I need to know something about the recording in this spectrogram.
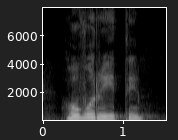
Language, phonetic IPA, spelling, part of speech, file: Ukrainian, [ɦɔwɔˈrɪte], говорити, verb, Uk-говорити.ogg
- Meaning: 1. to speak, to talk 2. to tell, to say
